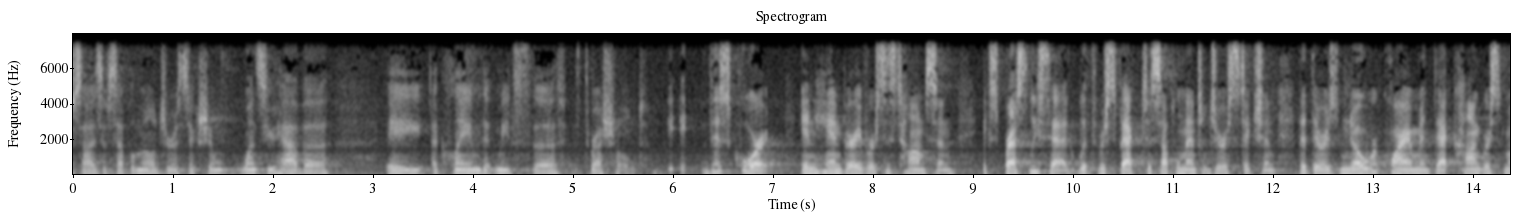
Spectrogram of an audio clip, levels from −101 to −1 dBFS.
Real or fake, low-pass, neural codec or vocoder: real; 7.2 kHz; none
